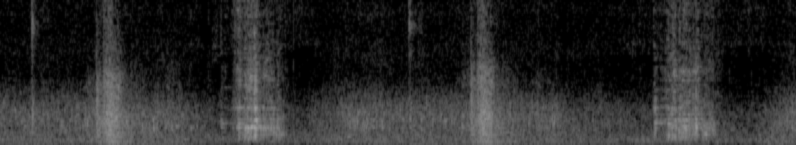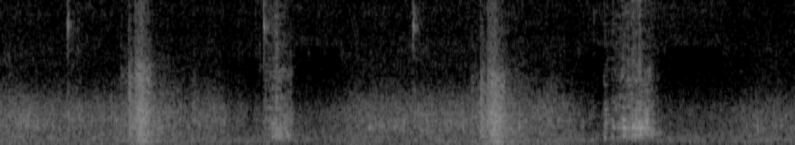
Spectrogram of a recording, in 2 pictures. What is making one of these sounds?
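A shovel scrapes into dirt and gravel again and again.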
